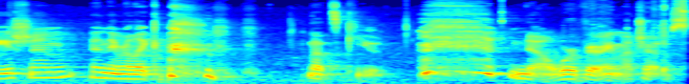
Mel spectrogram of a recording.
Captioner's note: giggles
